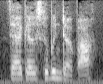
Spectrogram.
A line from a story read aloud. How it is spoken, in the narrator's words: said the robber, softly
